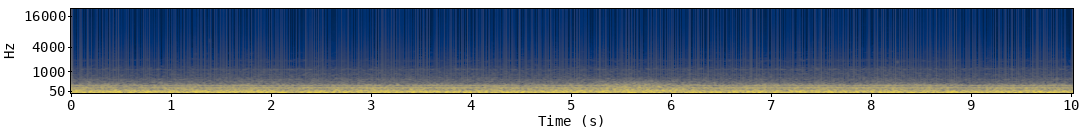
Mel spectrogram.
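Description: Flexwing microlight's engine and propeller droning steadily in flight, with a deep rumble underneath.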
